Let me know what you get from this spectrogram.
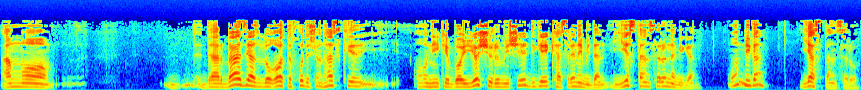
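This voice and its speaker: A man's voice: a little high, animated, pauses often, darkish tone, no echo. A male teacher giving a classroom lecture, reading lines from a grammar text and then patiently explaining each one in plain words, often asking the class rhetorical questions.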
